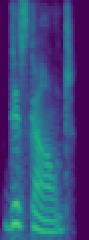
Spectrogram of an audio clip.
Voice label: "discount", Indian

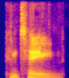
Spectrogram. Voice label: "contain", American

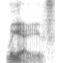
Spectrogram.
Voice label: "reave", British

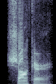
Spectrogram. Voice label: "shocker", American

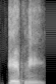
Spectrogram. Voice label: "halfpenny", Indian

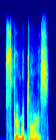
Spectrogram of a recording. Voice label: "schematize", Indian

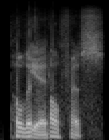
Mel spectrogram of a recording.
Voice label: "polyadelphous", American

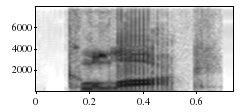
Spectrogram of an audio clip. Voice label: "kulak", American

